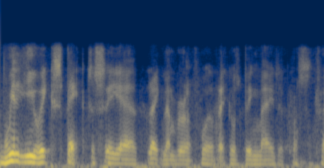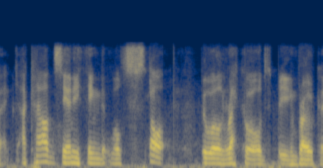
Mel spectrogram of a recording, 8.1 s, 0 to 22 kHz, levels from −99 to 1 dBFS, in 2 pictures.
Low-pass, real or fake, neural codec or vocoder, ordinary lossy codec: 7.2 kHz; fake; codec, 24 kHz, 1.5 kbps, HILCodec; Opus, 24 kbps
